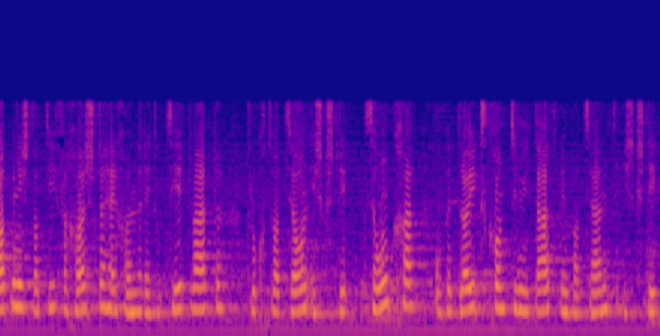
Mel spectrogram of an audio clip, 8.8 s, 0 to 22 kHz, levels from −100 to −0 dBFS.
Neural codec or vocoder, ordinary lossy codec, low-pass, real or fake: none; none; 7.2 kHz; real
